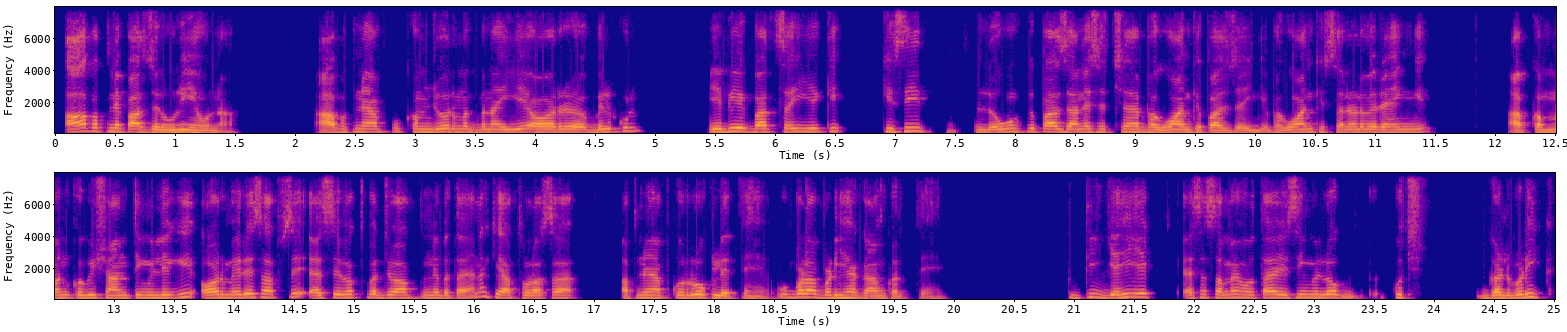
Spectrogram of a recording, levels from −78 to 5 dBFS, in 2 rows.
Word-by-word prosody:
आप 225 Hz, 0 st, +5 dB
अपने 210 Hz, -1 st, 0 dB
पास 180 Hz, -3 st, +5 dB
ज़रूरी 155 Hz, -1 st, +2 dB
हैं 150 Hz, -, +2 dB
होना। 140 Hz, -1 st, -4 dB, 0.7 s
आप 155 Hz, +4 st, +4 dB
अपने 185 Hz, +2 st, -3 dB
आप 180 Hz, 0 st, 0 dB
को -, -, -9 dB
कमज़ोर 180 Hz, +1 st, +1 dB
मत 180 Hz, -1 st, -2 dB
बनाइए 165 Hz, +1 st, 0 dB
और 170 Hz, 0 st, +4 dB, 0.3 s
बिल्कुल 190 Hz, +8 st, -3 dB, 0.6 s
ये 175 Hz, -, +5 dB
भी 215 Hz, +4 st, +2 dB
एक 210 Hz, -4 st, +5 dB
बात 195 Hz, -1 st, +3 dB
सही 195 Hz, 0 st, -1 dB
है 200 Hz, 0 st, +1 dB
कि 215 Hz, +3 st, -7 dB, 0.4 s
किसी 200 Hz, +4 st, 0 dB, 0.2 s
उ -, -, -14 dB, 0.2 s
लोगों 170 Hz, +5 st, 0 dB
के 195 Hz, 0 st, -3 dB
पास 180 Hz, 0 st, +4 dB
जाने 170 Hz, +1 st, +2 dB
से 175 Hz, -, -3 dB
अच्छा 175 Hz, +1 st, -3 dB
है 175 Hz, -, +2 dB
भगवान 160 Hz, +1 st, +2 dB
के 160 Hz, -, -1 dB
पास 145 Hz, -1 st, +3 dB
जाइए। 135 Hz, -1 st, -3 dB
भगवान 160 Hz, +4 st, 0 dB
के 165 Hz, 0 st, -7 dB
शरण 165 Hz, +1 st, -1 dB
में 170 Hz, -, +2 dB
रहेंगे, 165 Hz, +4 st, -2 dB, 0.7 s
आपका 145 Hz, +1 st, +3 dB
मन 175 Hz, +5 st, 0 dB
को 185 Hz, +1 st, -2 dB
भी 180 Hz, +1 st, +2 dB
शांति 170 Hz, 0 st, 0 dB
मिलेगी 185 Hz, +5 st, 0 dB
और 185 Hz, +3 st, +4 dB
मेरे 195 Hz, +3 st, +2 dB
हिसाब 215 Hz, -2 st, +2 dB
से 230 Hz, -, 0 dB, 0.2 s
ऐसे 165 Hz, +5 st, +1 dB
वक़्त 200 Hz, 0 st, -2 dB
पे -, -, +2 dB
जो 185 Hz, 0 st, 0 dB
आपने 180 Hz, -1 st, 0 dB
बताया 170 Hz, -1 st, 0 dB
ना 265 Hz, -, -4 dB
कि 245 Hz, -, -1 dB
आप -, -, +2 dB
थोड़ा-सा 165 Hz, -, +1 dB, 0.5 s
अपने 175 Hz, +3 st, -1 dB
आप 175 Hz, 0 st, 0 dB
को 180 Hz, -, -2 dB
रोक 190 Hz, 0 st, +2 dB
लेते 160 Hz, -2 st, +2 dB
हैं, 140 Hz, -1 st, -6 dB
वो -, -, -6 dB
बड़ा 220 Hz, +1 st, +5 dB
बढ़िया 180 Hz, -1 st, +1 dB
काम 155 Hz, -2 st, 0 dB
करते 145 Hz, -1 st, -6 dB
हैं। 130 Hz, -1 st, -11 dB, 1.0 s
क्योंकि 175 Hz, +6 st, -6 dB, 0.2 s
यही 215 Hz, +5 st, +1 dB
एक 230 Hz, 0 st, -2 dB, 0.3 s
ऐसा 175 Hz, +4 st, -2 dB
समय 190 Hz, 0 st, -1 dB
होता 190 Hz, -1 st, 0 dB
है, 195 Hz, -1 st, +3 dB
इसी 195 Hz, +2 st, -2 dB
में 195 Hz, 0 st, -1 dB
लोग 200 Hz, 0 st, 0 dB, 0.2 s
अ, -, -, -18 dB
कुछ 195 Hz, -1 st, -4 dB, 0.6 s
गड़बड़ी 175 Hz, +5 st, +4 dB
ए -, -, -6 dB
180 Hz, 205 wpm, -18 LUFS, 165-195 Hz, 1.0 s, आप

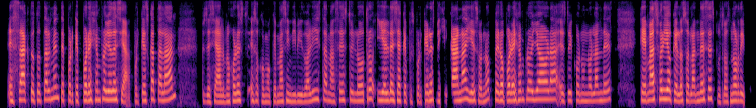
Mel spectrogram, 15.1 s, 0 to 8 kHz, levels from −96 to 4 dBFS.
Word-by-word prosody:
Exacto, 230 Hz, +3 st, +3 dB
totalmente, 245 Hz, +4 st, -1 dB
porque, 205 Hz, -2 st, -3 dB
por 220 Hz, 0 st, +2 dB
ejemplo, 240 Hz, +3 st, +1 dB
yo 240 Hz, 0 st, +5 dB
decía, 245 Hz, 0 st, +2 dB
porque 195 Hz, +2 st, -3 dB
es 215 Hz, -, -3 dB
catalán, 245 Hz, +4 st, +1 dB, 0.5 s
pues 200 Hz, -, -16 dB
decía, 185 Hz, 0 st, 0 dB
a -, -, +1 dB
lo 180 Hz, -, -5 dB
mejor 190 Hz, +3 st, -2 dB
es 220 Hz, 0 st, -2 dB
eso 210 Hz, -1 st, -5 dB
como 185 Hz, -1 st, -7 dB
que 185 Hz, -, -7 dB
más 195 Hz, +3 st, -4 dB
individualista, 200 Hz, +5 st, -3 dB
más 195 Hz, 0 st, -7 dB
esto, 230 Hz, 0 st, -4 dB
y 220 Hz, -, -5 dB
lo 210 Hz, 0 st, -1 dB
otro, 260 Hz, +3 st, -2 dB
y 225 Hz, 0 st, +1 dB
él 220 Hz, 0 st, +3 dB
decía 220 Hz, -2 st, +2 dB
que 205 Hz, 0 st, -3 dB
pues 180 Hz, -3 st, -16 dB
porque 195 Hz, +3 st, -4 dB
eres 230 Hz, +2 st, +1 dB
mexicana, 220 Hz, -, +3 dB
y 225 Hz, -2 st, +1 dB
eso 205 Hz, -5 st, -3 dB
¿no? 240 Hz, +7 st, -5 dB
Pero 220 Hz, -2 st, +3 dB
por 220 Hz, +1 st, +3 dB
ejemplo, 240 Hz, +3 st, 0 dB
yo 245 Hz, +1 st, +1 dB
ahora 250 Hz, +1 st, +3 dB
estoy 210 Hz, 0 st, -5 dB
con 215 Hz, -2 st, -7 dB
un 210 Hz, 0 st, -6 dB
holandés, 220 Hz, +4 st, -3 dB, 0.5 s
que 220 Hz, -3 st, +5 dB
más 230 Hz, +3 st, +6 dB
frío 260 Hz, 0 st, +5 dB
que 220 Hz, -1 st, +2 dB
los 210 Hz, +2 st, -2 dB
holandeses, 230 Hz, +6 st, -1 dB
pues 180 Hz, 0 st, -13 dB
los 190 Hz, +1 st, -6 dB
nórdicos. 215 Hz, -, -2 dB
220 Hz, 220 wpm, -23 LUFS, 205-240 Hz, 0.5 s, más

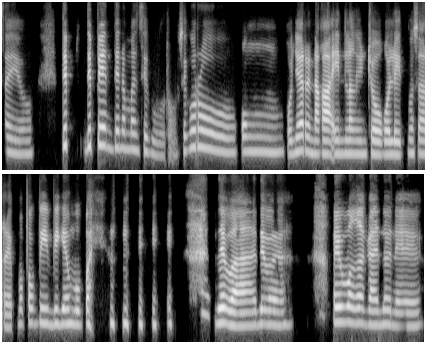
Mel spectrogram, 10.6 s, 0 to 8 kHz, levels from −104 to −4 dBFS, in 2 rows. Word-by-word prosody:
sa'yo 200 Hz, -3 st, -8 dB, 0.3 s
dep 315 Hz, 0 st, +4 dB, 0.2 s
depende 300 Hz, -1 st, +3 dB
naman 260 Hz, -1 st, -6 dB
siguro. 190 Hz, -7 st, -12 dB
Siguro 290 Hz, +5 st, -2 dB, 0.5 s
kung 230 Hz, +1 st, -6 dB, 0.4 s
kunyari 230 Hz, +3 st, +2 dB
nakain 195 Hz, 0 st, +5 dB
lang 200 Hz, -1 st, -1 dB
'yong 195 Hz, -, -7 dB
chocolate 190 Hz, -1 st, 0 dB
mo 205 Hz, +1 st, -6 dB
sa 200 Hz, -, -1 dB
ref, 180 Hz, -2 st, -2 dB
mapagbibigyan 225 Hz, 0 st, +1 dB
mo 215 Hz, -1 st, -4 dB
pa 225 Hz, -, +3 dB
yon 230 Hz, -1 st, -9 dB, 0.5 s
eh, 230 Hz, -, -8 dB, 0.5 s
'di 235 Hz, 0 st, +7 dB
ba, 200 Hz, -1 st, +4 dB
'di 220 Hz, -, +3 dB
ba, 215 Hz, -1 st, 0 dB, 0.7 s
may 245 Hz, 0 st, +7 dB
mga 235 Hz, -2 st, +4 dB
gano'n 215 Hz, -1 st, 0 dB
eh. 195 Hz, 0 st, -1 dB
220 Hz, 160 wpm, -21 LUFS, 195-235 Hz, 0.7 s, di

